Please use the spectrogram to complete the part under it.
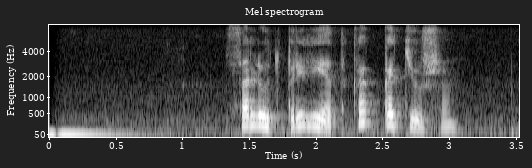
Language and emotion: Russian, neutral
